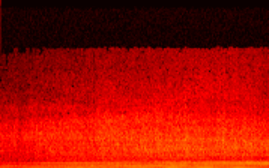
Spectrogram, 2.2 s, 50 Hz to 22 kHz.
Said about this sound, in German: Über 800 Kilometer Luftlinie entfernt, mit dem Schnellboot durch den Regenwald auf dem kurvenreichen Rio Atrato, der Hauptverkehrsader der Provinz Choco im Nordwesten Kolumbiens.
